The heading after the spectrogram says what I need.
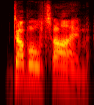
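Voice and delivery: usual speaking voice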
